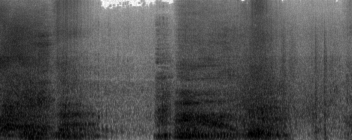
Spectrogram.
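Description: A small creature chirps and growls close by.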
